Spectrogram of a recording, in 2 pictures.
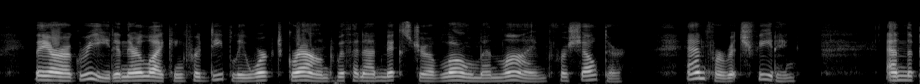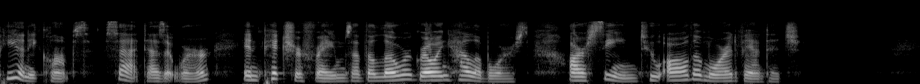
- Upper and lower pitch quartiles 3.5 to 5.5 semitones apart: Yes, average, 4.4 semitones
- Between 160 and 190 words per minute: No, average, 150 wpm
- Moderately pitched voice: Yes, medium, 175 Hz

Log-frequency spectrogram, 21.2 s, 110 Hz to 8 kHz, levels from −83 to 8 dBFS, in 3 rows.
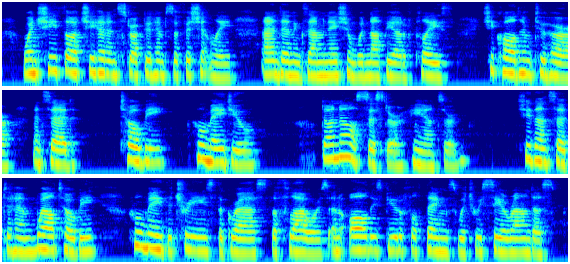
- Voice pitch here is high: Yes, high, 195 Hz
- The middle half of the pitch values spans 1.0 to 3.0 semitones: Yes, narrow, 2.4 semitones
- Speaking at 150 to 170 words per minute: Yes, average, 165 wpm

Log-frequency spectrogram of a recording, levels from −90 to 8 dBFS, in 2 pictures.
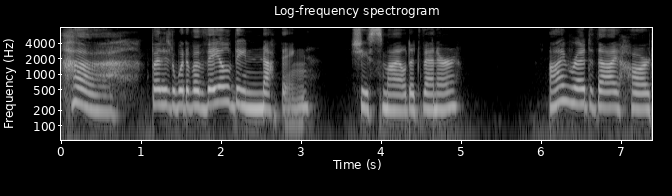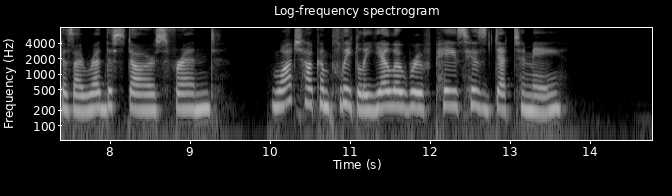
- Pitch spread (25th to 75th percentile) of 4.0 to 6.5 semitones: No, average, 2.7 semitones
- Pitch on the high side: Yes, high, 220 Hz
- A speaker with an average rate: No, slow, 130 wpm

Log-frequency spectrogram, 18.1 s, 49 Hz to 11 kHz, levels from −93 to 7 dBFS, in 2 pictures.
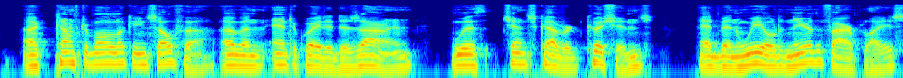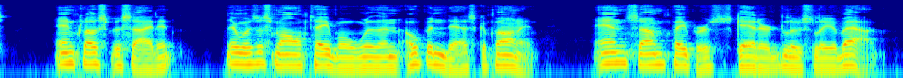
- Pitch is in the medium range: No, low, 120 Hz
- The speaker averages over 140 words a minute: No, slow, 135 wpm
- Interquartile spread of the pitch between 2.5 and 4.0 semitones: No, average, 4.5 semitones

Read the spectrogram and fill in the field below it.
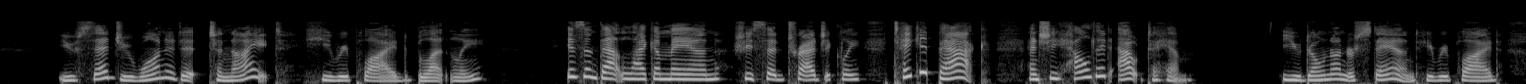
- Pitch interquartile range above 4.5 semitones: Yes, wide, 5.5 semitones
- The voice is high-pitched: Yes, high, 225 Hz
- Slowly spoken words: Yes, slow, 130 wpm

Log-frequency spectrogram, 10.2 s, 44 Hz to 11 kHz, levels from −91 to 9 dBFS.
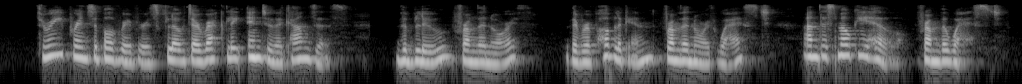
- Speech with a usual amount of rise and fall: Yes, average, 4.0 semitones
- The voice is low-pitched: No, high, 215 Hz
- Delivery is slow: No, average, 145 wpm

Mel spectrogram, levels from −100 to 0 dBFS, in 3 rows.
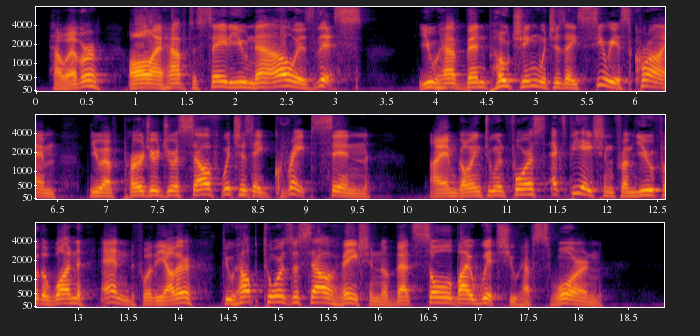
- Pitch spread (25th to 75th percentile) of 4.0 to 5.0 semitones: No, wide, 5.6 semitones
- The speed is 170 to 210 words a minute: Yes, average, 185 wpm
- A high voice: No, medium, 155 Hz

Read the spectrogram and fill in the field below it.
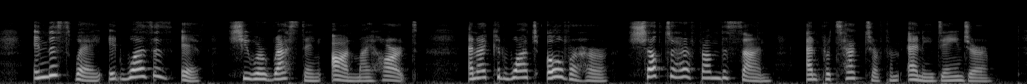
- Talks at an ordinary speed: Yes, average, 175 wpm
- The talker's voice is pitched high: Yes, high, 240 Hz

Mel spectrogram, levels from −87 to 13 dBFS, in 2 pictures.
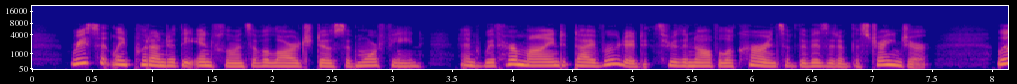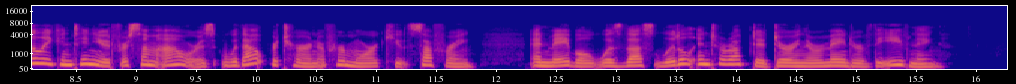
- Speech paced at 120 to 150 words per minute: No, average, 185 wpm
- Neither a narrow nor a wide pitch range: No, wide, 5.7 semitones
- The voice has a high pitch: No, medium, 180 Hz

